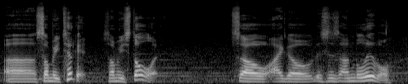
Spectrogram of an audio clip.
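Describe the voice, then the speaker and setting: A man's voice: mid-range voice, quick pace, a little mellow, faint music behind. A middle-aged man telling a casual, rambling story from his shed workshop, often restarting and repeating words. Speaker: motorcycle owner telling a story.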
